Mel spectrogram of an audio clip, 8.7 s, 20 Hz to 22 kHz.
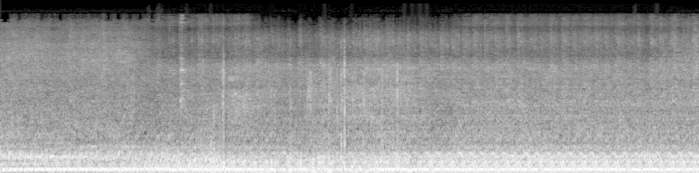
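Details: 1999 Chevy 5.3 V8 4WD junk donor pickup, first run to test the engine: a deep, even V8 rumble holds steady with no knocks, misses or rattles. The engine runs healthy.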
